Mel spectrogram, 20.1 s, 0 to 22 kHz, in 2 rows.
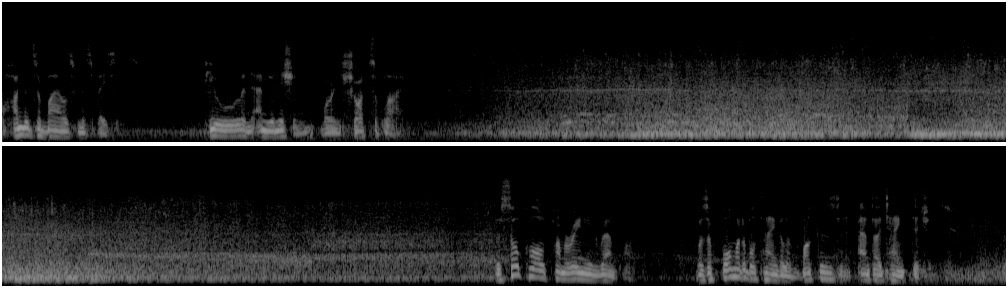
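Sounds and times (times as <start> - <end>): tank engines rumbling: 0.0 - 20.0.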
